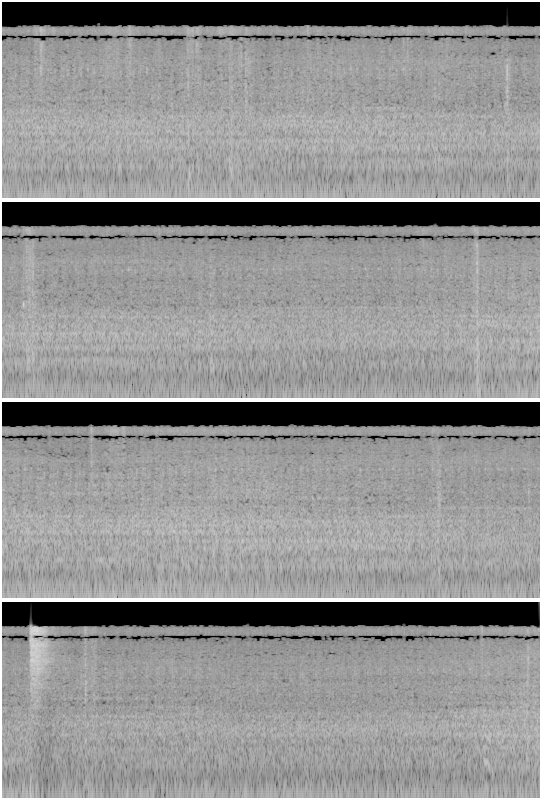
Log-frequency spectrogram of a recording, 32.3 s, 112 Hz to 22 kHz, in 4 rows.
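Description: Heavy truck engine idling steadily, with a short burst of hiss about 25 seconds in.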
